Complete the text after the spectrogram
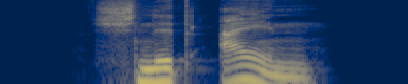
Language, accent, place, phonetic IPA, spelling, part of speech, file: German, Germany, Berlin, [ˌʃnɪt ˈaɪ̯n], schnitt ein, verb, De-schnitt ein.ogg
- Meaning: first/third-person singular preterite of einschneiden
